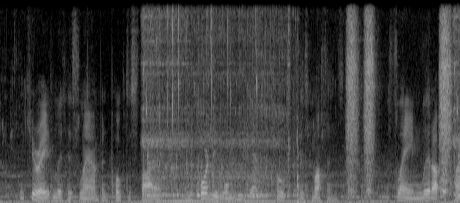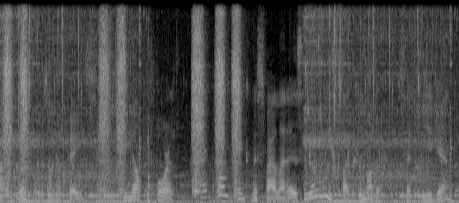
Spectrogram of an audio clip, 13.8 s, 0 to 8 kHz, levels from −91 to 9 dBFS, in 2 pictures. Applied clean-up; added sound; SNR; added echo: none; Respiratory sounds + Water tap, faucet; -1 dB; none.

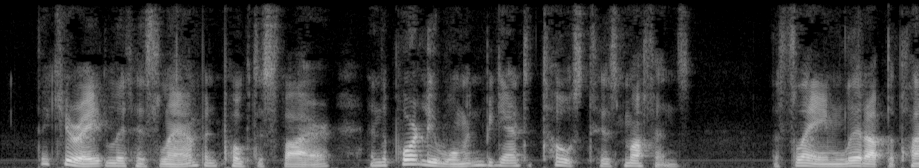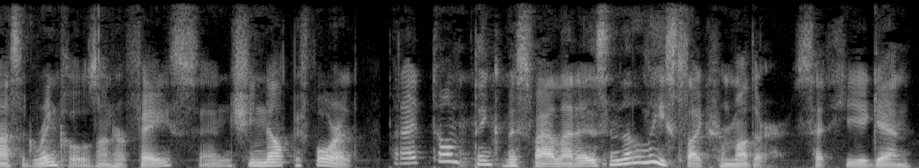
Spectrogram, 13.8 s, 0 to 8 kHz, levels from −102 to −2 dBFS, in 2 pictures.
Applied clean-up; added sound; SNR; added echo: none; none; none; none.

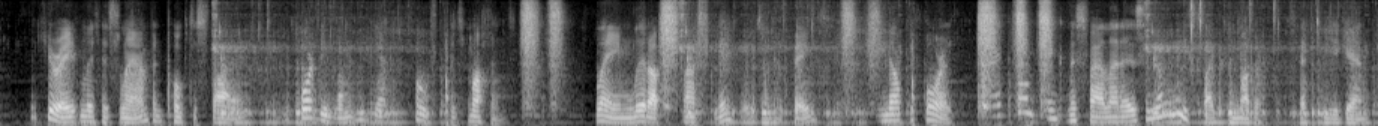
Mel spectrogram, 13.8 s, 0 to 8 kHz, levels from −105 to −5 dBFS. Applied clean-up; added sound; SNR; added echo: neural mask model RNNoise.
